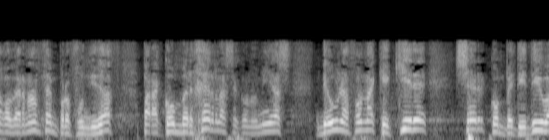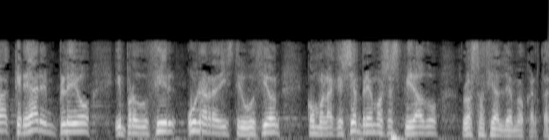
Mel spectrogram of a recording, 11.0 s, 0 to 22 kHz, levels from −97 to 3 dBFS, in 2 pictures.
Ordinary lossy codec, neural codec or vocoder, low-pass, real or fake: none; none; 7.2 kHz; real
